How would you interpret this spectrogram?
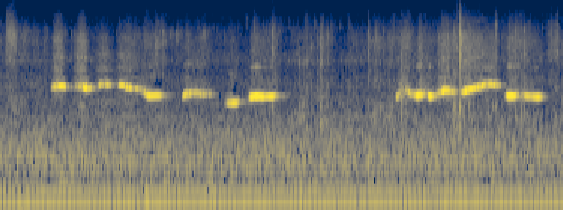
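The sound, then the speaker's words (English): A person whistles a song melody for others to guess, in two short phrases separated by a brief pause, the clear tune fairly steady over a faint low hum, with no talking. “Go on and whistle it, and then we'll try and guess what it is.”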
